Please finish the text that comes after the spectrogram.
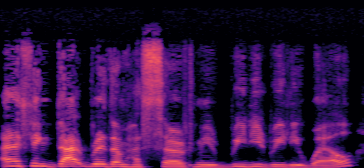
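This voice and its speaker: A woman's voice: lowish voice, fairly even intonation, measured pace. A middle-aged woman with an Argentine accent, a business coach speaking as an interview guest, thoughtful and often restarting her sentences. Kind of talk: conversational interview.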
